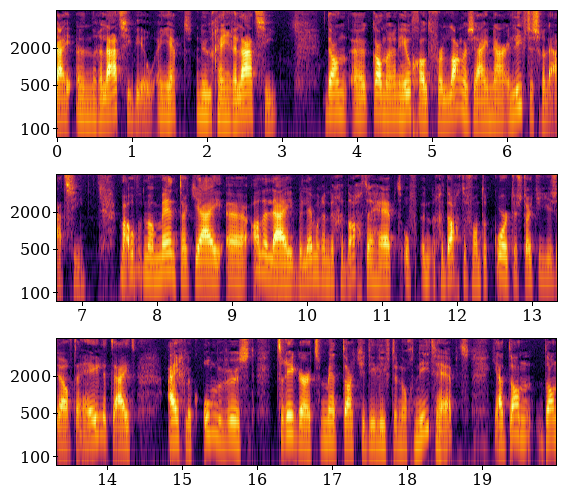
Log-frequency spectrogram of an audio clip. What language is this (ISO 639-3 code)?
nld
